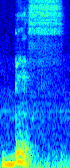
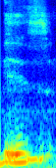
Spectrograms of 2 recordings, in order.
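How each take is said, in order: First: It ends with a hissing s sound. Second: It ends with a buzzing z sound. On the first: The speaker calls it right. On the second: The speaker calls it wrong. "not biz"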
